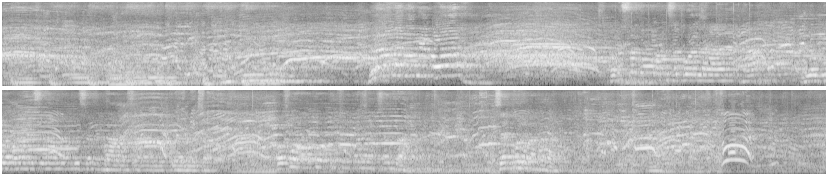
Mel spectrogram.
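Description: A young man sings into a microphone over loudspeakers, outdoors.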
